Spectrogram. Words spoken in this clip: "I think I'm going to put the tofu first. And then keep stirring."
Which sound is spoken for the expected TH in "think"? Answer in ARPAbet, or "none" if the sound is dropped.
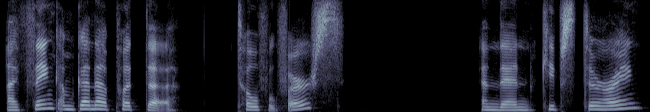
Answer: TH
